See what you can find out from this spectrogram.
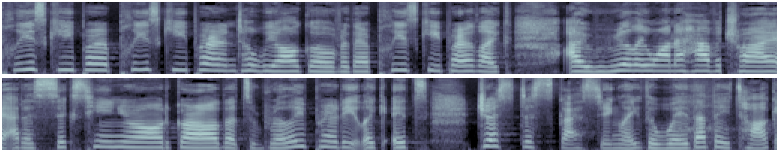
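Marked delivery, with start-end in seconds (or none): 0.0-3.1 mock pleading, faster pace. Speaker retells what one of the friends said to another, acting out someone begging. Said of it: "literally begging, begging Minato saying".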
